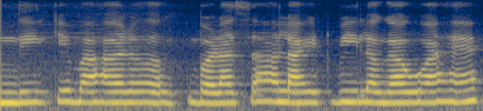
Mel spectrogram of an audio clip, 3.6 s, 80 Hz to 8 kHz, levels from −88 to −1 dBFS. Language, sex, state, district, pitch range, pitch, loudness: Hindi, female, Gujarat, Gandhinagar, 240-255 Hz, 245 Hz, -15 LUFS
